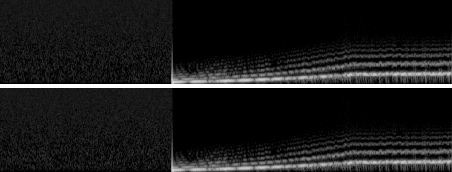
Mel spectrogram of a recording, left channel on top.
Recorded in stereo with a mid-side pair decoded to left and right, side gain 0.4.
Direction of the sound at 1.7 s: 10° left.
